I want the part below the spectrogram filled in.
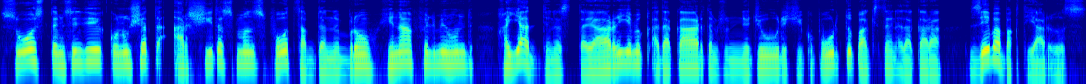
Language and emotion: Kashmiri, neutral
